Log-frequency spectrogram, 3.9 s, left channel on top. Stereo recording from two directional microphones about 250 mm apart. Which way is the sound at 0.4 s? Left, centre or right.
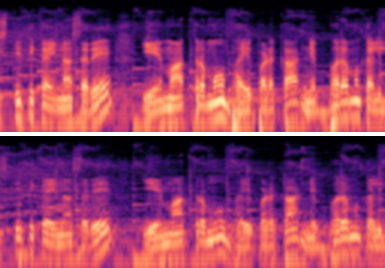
Left.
